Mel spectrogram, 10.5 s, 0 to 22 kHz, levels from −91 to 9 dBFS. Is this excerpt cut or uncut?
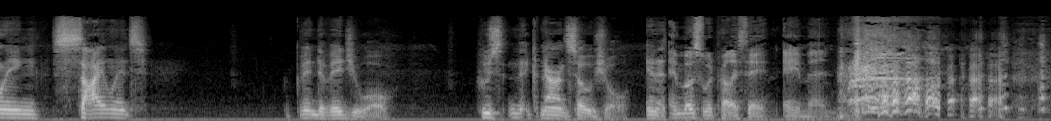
cut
